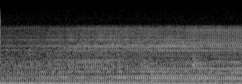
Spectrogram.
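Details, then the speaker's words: DeLonghi pump espresso machine: the pump runs with a steady buzzy hum but no water flows, not even reaching the boiler; an air lock or a clogged diffuser or portafilter screen is suspected. "помпа гудит, но вода не поступает."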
